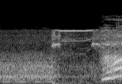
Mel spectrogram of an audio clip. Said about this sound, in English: The next one is actually the sound of a hard drive while it is crashing, apparently.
